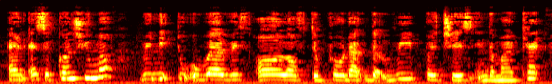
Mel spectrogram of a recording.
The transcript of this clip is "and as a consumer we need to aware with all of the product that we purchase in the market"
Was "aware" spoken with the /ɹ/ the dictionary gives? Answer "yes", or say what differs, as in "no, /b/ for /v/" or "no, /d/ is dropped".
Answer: no, /l/ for /ɹ/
